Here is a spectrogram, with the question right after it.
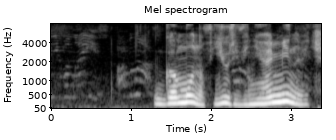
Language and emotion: Russian, angry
